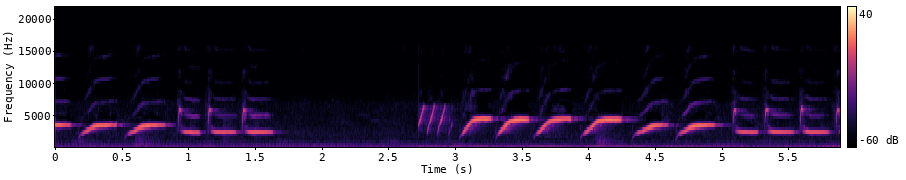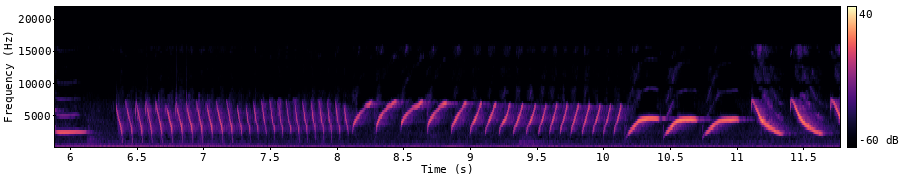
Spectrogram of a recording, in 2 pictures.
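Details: Cengkok mewah canary song meant to set rivals answering and to tutor young birds: slurred whistles alternate with short stuttered notes, then a long rapid buzzy trill, a fast rising series and more slurred whistles.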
